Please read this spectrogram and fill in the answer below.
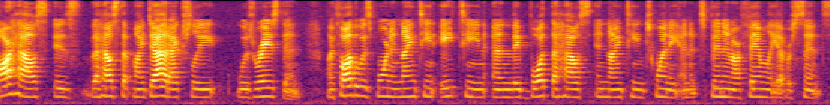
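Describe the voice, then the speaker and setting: A woman speaks with a Brooklyn accent at a medium pitch. Her tone is bright and sharp, and her intonation is monotone and flat. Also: moderate pace. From New York City, Brooklyn. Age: 60s. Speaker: oral history interviewee. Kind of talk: oral history interview.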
